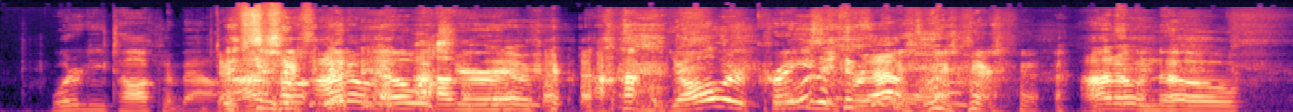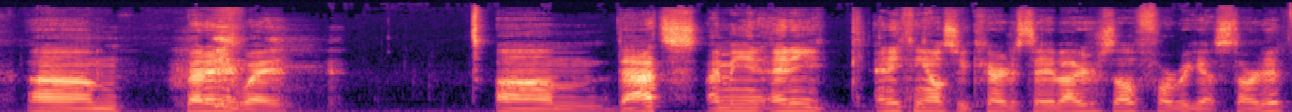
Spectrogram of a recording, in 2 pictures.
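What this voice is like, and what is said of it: Southern Alabama accent. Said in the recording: “I can hear the accent... Alabama”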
